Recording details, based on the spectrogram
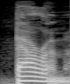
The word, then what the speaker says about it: Barham: So Barham, am I saying that right? – Barham, okay.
